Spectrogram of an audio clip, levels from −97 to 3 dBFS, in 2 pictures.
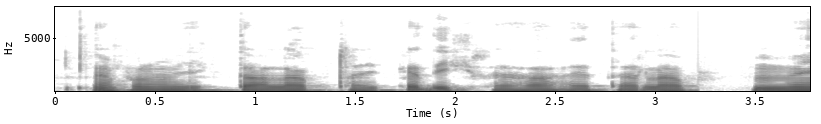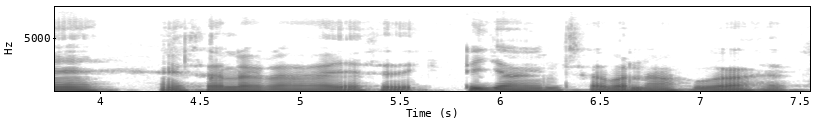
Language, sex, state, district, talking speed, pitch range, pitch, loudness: Hindi, male, Chhattisgarh, Rajnandgaon, 175 wpm, 105-110 Hz, 105 Hz, -37 LUFS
